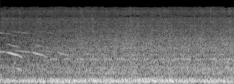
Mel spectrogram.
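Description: Pachinko machine and parlour din: a loud, steady, dense rumble with a few falling electronic tones in the first half second.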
